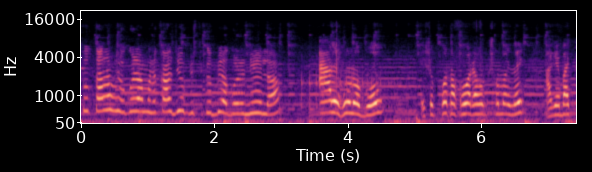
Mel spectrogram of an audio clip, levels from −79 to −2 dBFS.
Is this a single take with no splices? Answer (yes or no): yes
